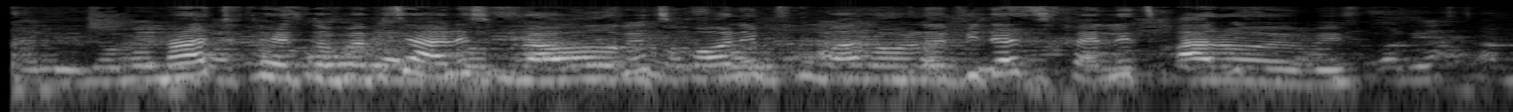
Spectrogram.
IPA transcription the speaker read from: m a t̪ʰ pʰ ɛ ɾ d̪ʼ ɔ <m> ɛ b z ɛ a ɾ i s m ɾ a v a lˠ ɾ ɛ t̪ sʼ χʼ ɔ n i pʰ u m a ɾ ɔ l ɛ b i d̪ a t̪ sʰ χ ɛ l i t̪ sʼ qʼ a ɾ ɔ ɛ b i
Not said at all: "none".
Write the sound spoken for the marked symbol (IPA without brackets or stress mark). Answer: b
